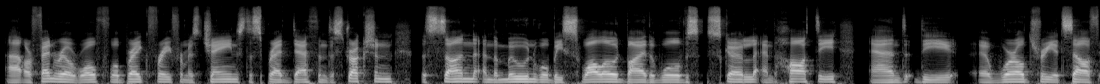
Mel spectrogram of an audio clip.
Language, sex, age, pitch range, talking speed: English, male, 20-39, 110-130 Hz, 190 wpm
